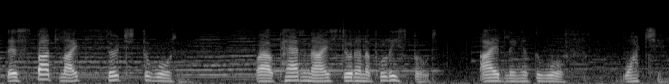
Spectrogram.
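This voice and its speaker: Wry detective's wife, curious, squeamish, 1950s radio mystery, muffled sound, music behind. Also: female voice, low-pitched, moderate pace. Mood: wry, suspenseful.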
